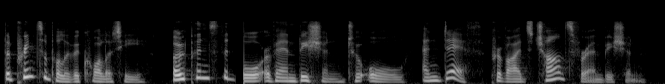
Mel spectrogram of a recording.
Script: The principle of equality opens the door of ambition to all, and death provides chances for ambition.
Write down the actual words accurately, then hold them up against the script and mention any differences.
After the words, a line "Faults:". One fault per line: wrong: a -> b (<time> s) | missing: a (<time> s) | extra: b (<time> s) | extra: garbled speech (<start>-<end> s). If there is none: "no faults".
The principle of equality opens the door of ambition to all, and death provides chance for ambition.
Faults:
wrong: chances -> chance (5.3 s)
